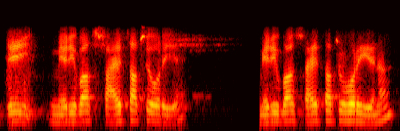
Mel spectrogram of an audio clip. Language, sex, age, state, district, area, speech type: Urdu, male, 18-30, Bihar, Purnia, rural, conversation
